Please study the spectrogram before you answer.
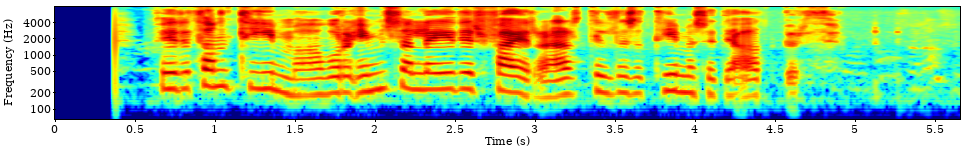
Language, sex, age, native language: Icelandic, female, 30-39, Icelandic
